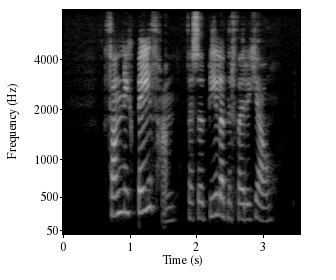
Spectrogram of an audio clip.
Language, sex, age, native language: Icelandic, female, 13, Icelandic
